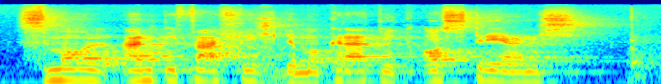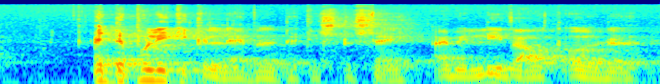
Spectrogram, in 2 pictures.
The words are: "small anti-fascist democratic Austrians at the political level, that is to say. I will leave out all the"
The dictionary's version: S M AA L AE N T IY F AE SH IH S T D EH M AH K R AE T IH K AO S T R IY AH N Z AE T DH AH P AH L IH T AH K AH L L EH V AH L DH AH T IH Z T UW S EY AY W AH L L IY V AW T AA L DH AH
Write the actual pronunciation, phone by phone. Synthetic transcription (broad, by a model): S M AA L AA N T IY F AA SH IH S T D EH M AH K R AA T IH K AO S T R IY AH N S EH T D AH P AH L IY T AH K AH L L EH V AH L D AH T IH S T UW S EY AY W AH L L IY V AW T AA L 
